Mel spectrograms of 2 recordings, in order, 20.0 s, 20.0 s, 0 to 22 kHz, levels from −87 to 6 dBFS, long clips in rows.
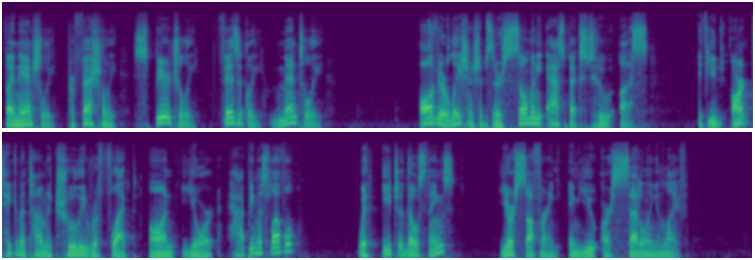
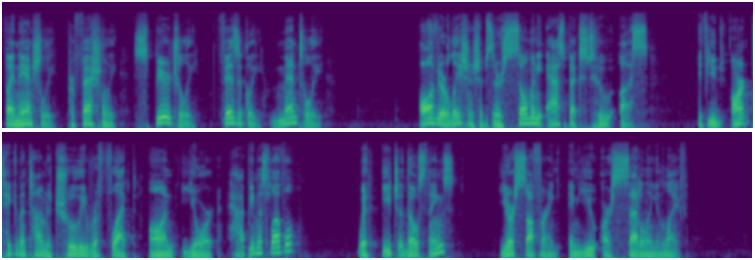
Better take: neither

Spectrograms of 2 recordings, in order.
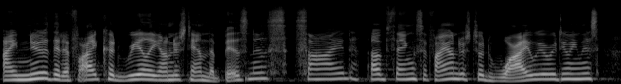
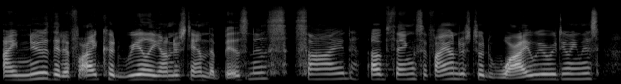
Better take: first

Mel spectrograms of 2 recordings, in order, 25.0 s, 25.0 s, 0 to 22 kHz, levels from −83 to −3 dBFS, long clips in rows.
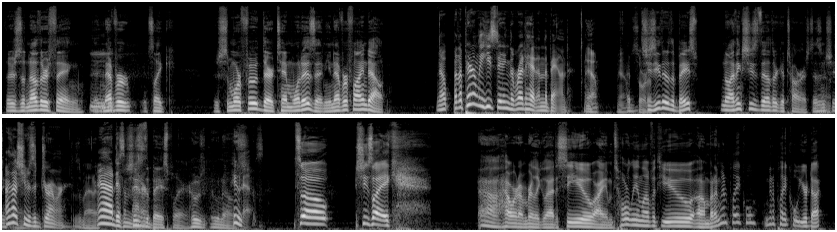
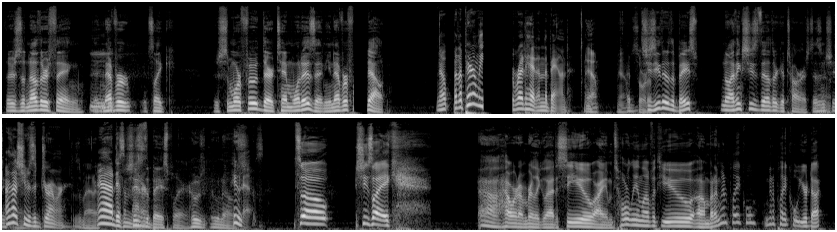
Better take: first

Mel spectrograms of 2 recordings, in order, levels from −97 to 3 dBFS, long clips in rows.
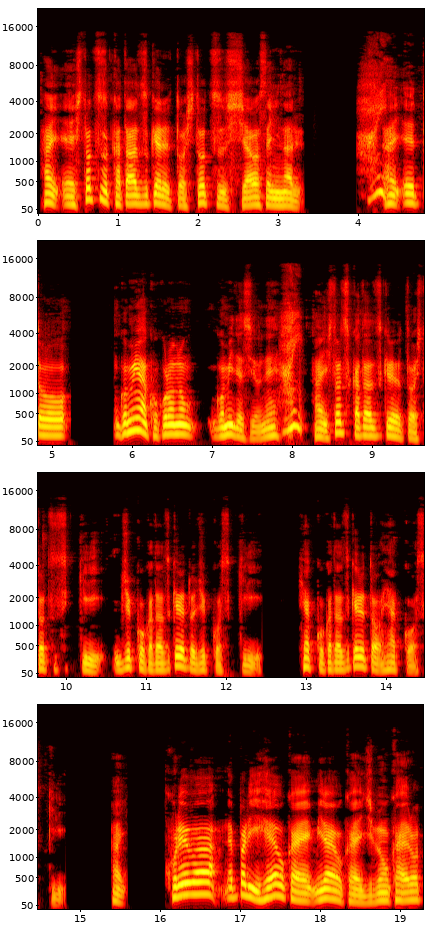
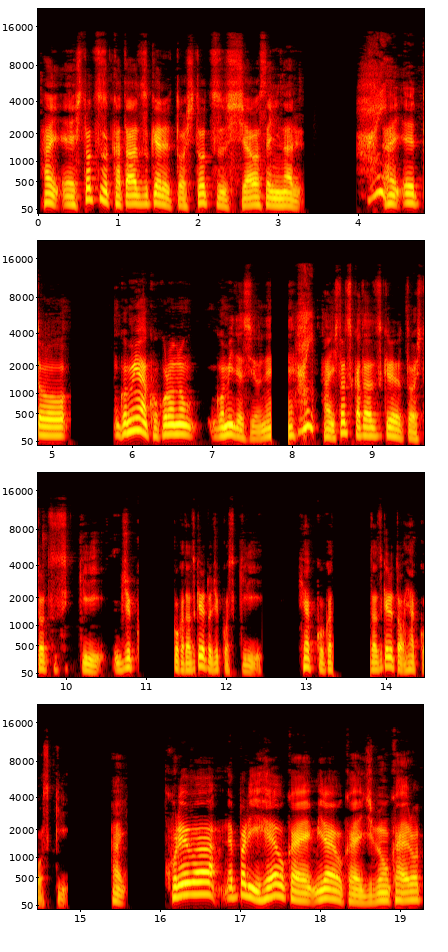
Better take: first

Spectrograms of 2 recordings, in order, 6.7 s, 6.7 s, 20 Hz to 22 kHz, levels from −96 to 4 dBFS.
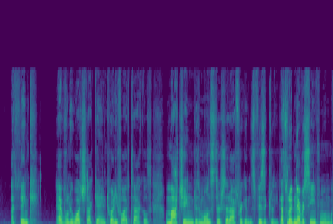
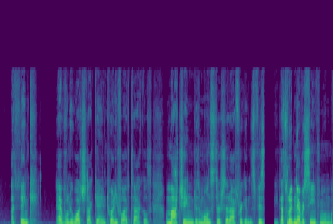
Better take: first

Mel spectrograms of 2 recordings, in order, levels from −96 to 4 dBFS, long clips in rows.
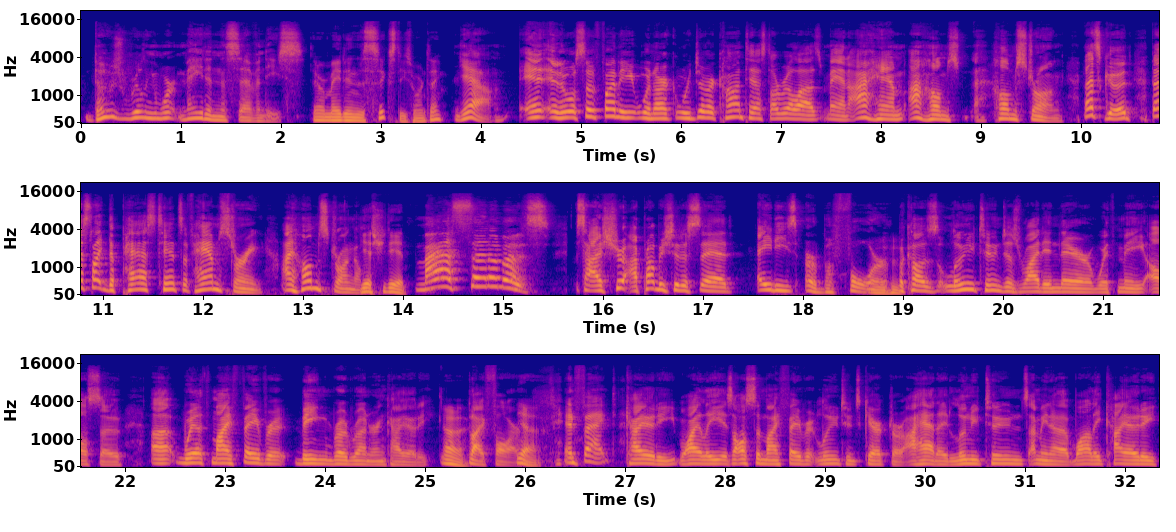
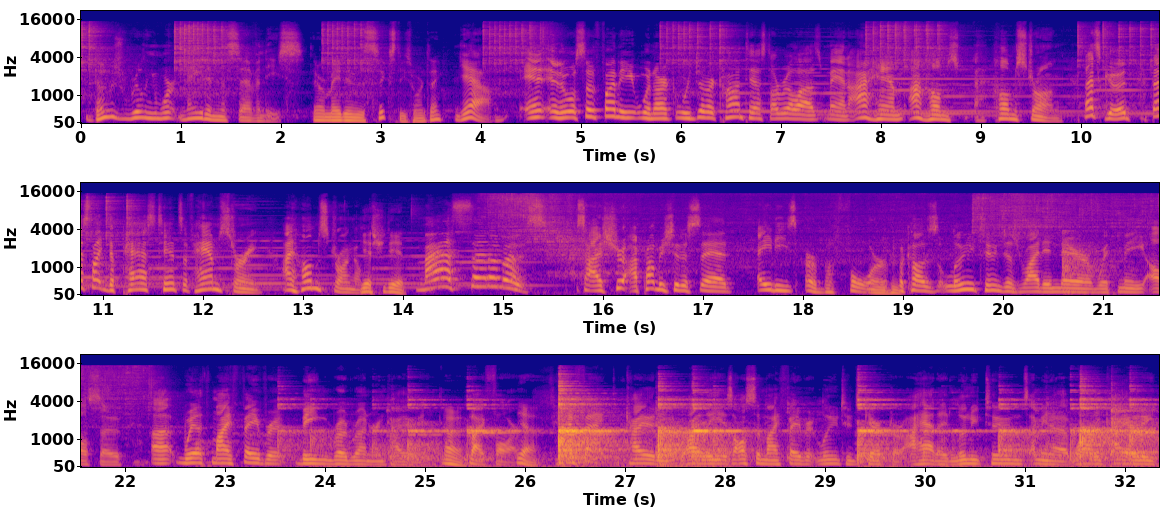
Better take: first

